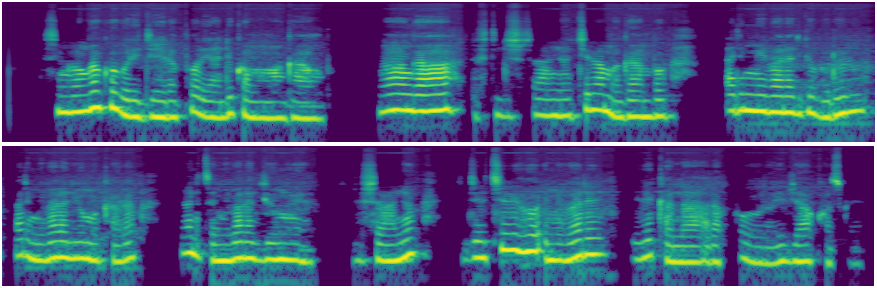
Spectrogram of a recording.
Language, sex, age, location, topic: Kinyarwanda, female, 25-35, Kigali, health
